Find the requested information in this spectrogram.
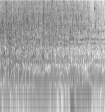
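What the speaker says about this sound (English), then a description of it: "Wait, it sounds like a toilet." Water pours and gurgles briefly in a toilet flush from the video game Honkai: Star Rail, a quiet rushing swirl lasting a couple of seconds with no voices.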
